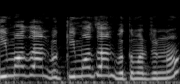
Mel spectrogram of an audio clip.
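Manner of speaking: high, loud, coaxing, cooing motherly voice.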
